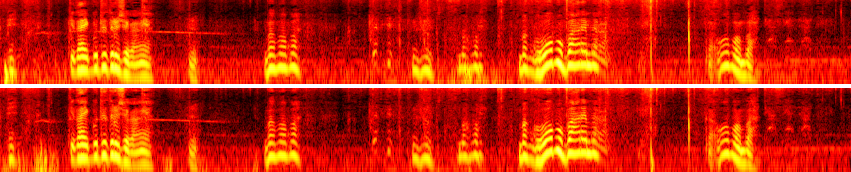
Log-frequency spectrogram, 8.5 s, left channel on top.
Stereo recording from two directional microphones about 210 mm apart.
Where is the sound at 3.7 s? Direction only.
10° right (ahead or behind).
